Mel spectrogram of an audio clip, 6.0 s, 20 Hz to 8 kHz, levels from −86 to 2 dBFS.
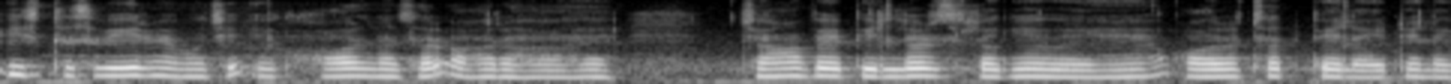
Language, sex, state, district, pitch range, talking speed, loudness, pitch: Hindi, female, Chandigarh, Chandigarh, 210-225 Hz, 210 wpm, -15 LUFS, 215 Hz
